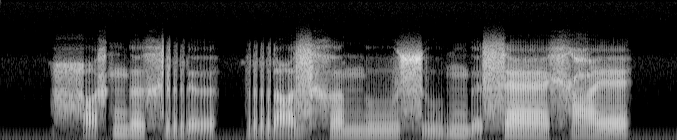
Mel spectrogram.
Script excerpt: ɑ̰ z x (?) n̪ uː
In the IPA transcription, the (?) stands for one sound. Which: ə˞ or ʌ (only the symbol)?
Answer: ʌ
